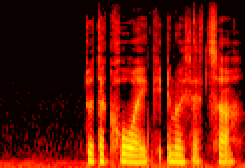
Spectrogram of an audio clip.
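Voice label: "coeg" Welsh, spoken word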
